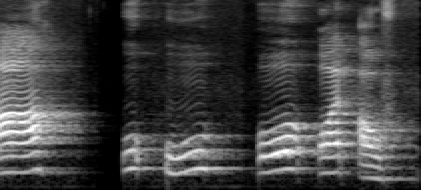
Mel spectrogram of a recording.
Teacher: पश्च स्वर का मतलब है जिसमें जीभ का पश्च वाला भाग टच होता हो, जैसे आ, उ, ओ और औ, ऐसे वर्ण कहलाते हैं पश्च स्वर, ऐसे स्वर कहलाते हैं पश्च स्वर।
